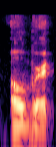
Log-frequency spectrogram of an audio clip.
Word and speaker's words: Ulbricht: Yeah, I think it's Ulbricht.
